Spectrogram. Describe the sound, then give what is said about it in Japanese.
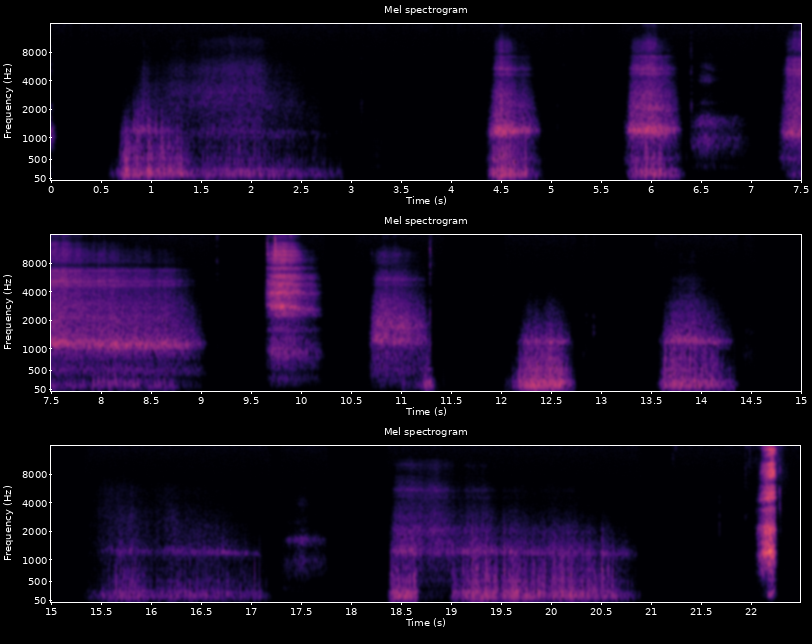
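Many gentle puffs of breath blow into the microphone at irregular intervals, some long and airy, others short and soft, with silence between them. “じゃあふうふうしますね。せーの。”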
